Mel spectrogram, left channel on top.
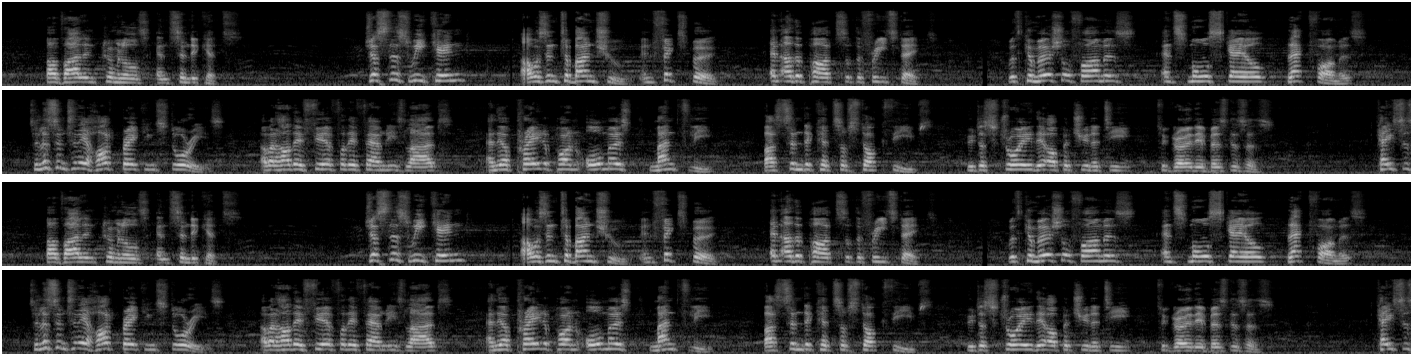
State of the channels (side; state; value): both; normal; correlation 0.75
